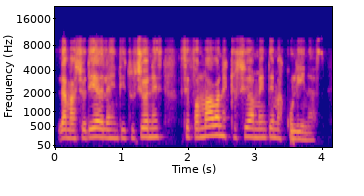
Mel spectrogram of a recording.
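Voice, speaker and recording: A woman's voice: medium pitch, fairly even intonation, normal speed. A young woman, a student, reading her part of a school presentation.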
